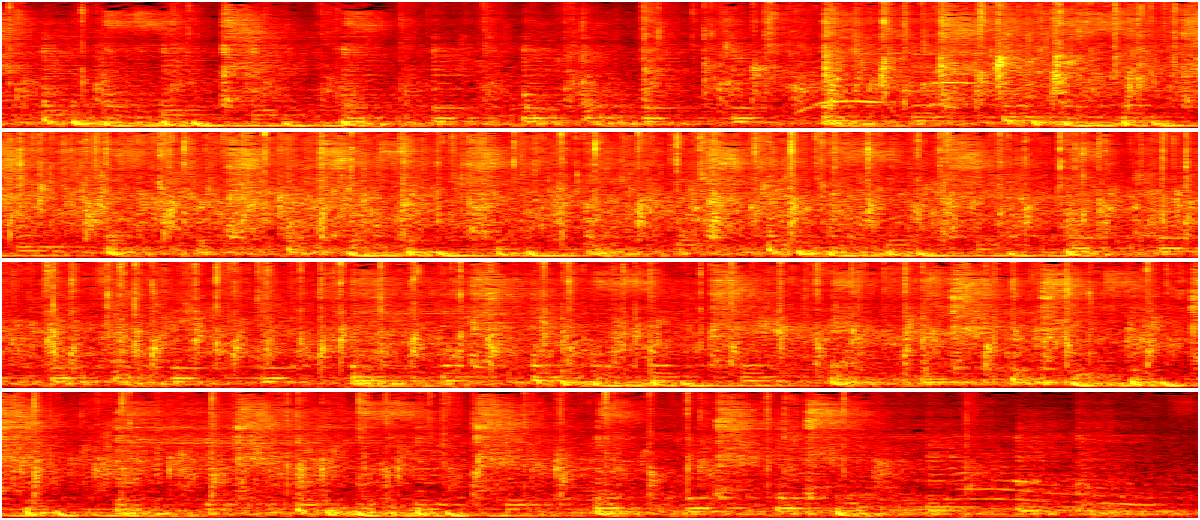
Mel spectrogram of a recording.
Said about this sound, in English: Na kraju krajeva možemo je pozdraviti velikim aplauzom.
